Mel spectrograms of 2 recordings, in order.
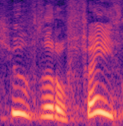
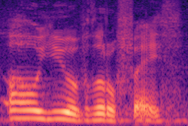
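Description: First: Mock disbelief, pitched higher with a questioning rise; incredulous echo. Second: A hint of Jesus, soft and calm, softer than his talk; lightly voiced gentle Jesus chiding the disciples; Jesus gently rebuking. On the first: Pastor retorting to Jesus's words, playful disbelief. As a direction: repeat it back like you can't believe it. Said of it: "I'm going". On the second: Jesus to the frightened disciples, mild soft rebuke. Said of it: "Jesus gets up and goes".

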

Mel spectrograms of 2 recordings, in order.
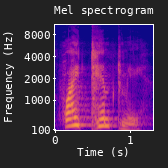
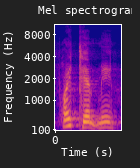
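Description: First: High slow question. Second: Said in the usual way. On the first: Acted. Question repeated after cough.

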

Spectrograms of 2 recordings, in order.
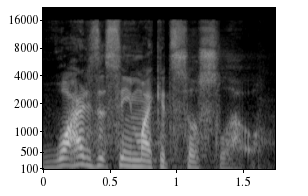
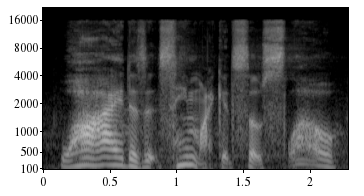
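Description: First: Said in the usual way. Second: Drawn-out question, pitched a little high; slow, weary questioning. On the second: Acted. Believer asks God why justice lags, slow questioning. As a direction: stretch the question out slowly.

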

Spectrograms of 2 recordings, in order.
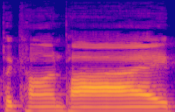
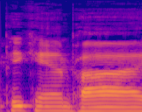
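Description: First: "pecan pie" said as pih-KAHN, stress on the second syllable; the rejected take of "pecan pie", pih-KAHN pie; mock a pronunciation of "pecan" as pih-KAHN; wrong pronunciation. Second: "pecan pie" said as PEE-can, stress on the first syllable; preferred pronunciation. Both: Shown as a demonstration. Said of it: "not pecan pie".

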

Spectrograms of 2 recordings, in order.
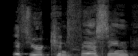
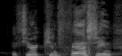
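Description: No difference in how they are said.

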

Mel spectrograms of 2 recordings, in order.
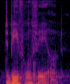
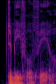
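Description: First: Low and very soft to be fulfilled; soft close. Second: Soft echo. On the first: Preacher ending the thought quietly. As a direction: fade it out gently. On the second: Preacher echoing fulfilment in a hush. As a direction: still lower, near silent To be fulfilled. Pastor echoes. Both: Acted.

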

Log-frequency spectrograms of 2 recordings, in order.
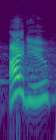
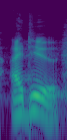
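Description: First: Bright, louder and higher offhand I do; a quick, eager I do to a friend asking for gum; casual eager yes. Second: A hushed, sincere I do before the altar; solemn vow. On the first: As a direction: toss off I do like offering gum. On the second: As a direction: say I do like a serious wedding vow. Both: Shown as a demonstration. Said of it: "the same words, two different contexts".

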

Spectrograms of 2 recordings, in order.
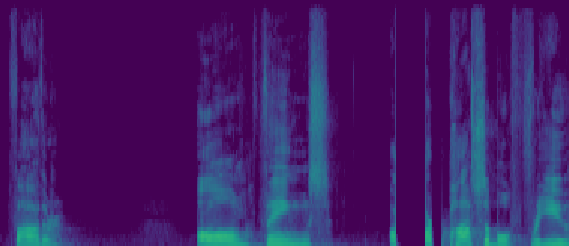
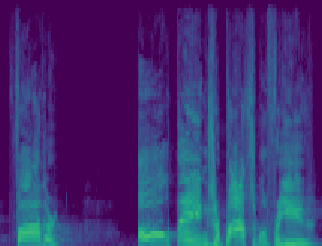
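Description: First: Slow appeal with long pauses; measured, spaced-out prayer; deliberate prayerful appeal. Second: High, loud cry to God; impassioned shouted prayer; calling out loudly. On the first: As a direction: set each phrase apart, voice lifting after the first word. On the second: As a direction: call it out at full preaching force. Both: Acted. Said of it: "calling out loudly".

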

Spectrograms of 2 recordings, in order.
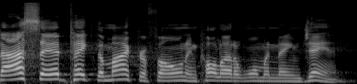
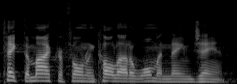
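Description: First: An inner voice that won't take no; insistent repeat. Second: Low, even instruction; quietly firm, lower repeat of the command; inner voice's command. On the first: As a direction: repeat the command emphatically, hitting "I said" hard. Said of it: "It repeated itself". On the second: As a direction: state the order calmly, pitched down. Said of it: "The voice said". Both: Retold or imitated.

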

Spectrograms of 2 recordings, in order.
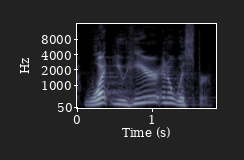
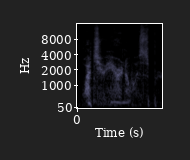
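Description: First: Said in the usual way. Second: Breathy stage whisper, voice dropped right out; hushed rabbi's whisper. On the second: Shown as a demonstration. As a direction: whisper it like a secret passed to a disciple.

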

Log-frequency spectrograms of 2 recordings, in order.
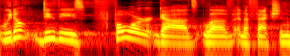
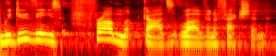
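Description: First: "for" set apart and leaned on; stress on FOR. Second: "from" slowed and set apart; slow, contrastive weight on "from"; stress on FROM. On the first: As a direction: make "for" the word being rejected. Contrasts for with from. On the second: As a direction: land deliberately on "from" as the correction. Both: Real, not acted.

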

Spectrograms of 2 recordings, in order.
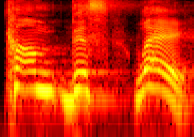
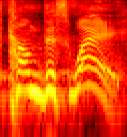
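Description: First: Very slow, higher, each word drawn out; calling voice. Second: Higher, slow calling voice. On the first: Voice guiding someone out of a fire, long drawn-out call. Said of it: "The voice says". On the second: Rescuer calls to someone trapped in fire, slow guiding call. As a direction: call out slowly to guide someone. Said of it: "then you hear a voice". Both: Acted.

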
